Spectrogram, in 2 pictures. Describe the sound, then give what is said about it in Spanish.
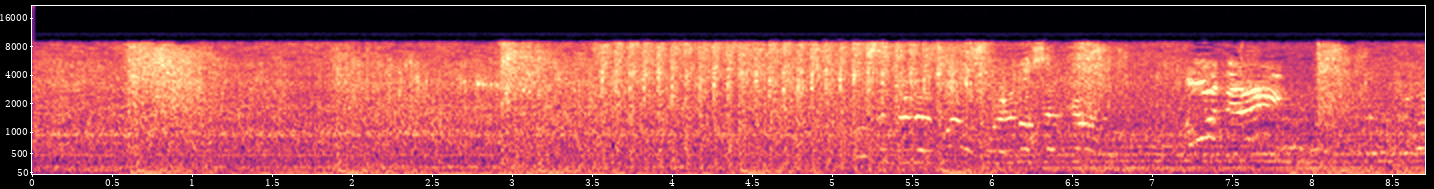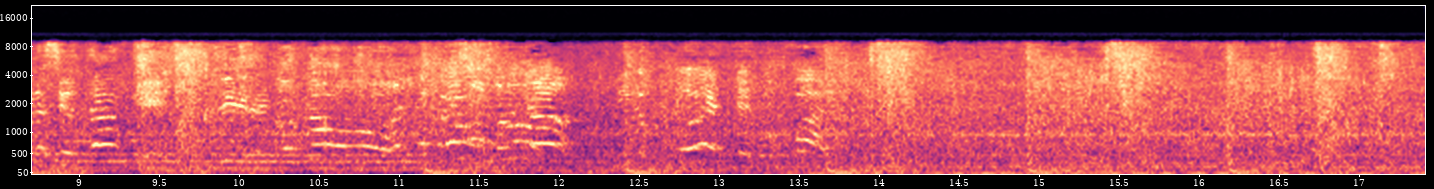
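Battle effects for a radio drama: a tank's cannon and anti-aircraft guns fire bursts of heavy shells amid explosions, with repeated booms over a continuous rumble, all under ongoing talk. “Paco dispara ráfagas de enormes proyectiles contra las bestias. El tanque abre fuego avanzando por el flanco. Todo parece estallar, pero los Baumes siguen avanzando impertérritos.”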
